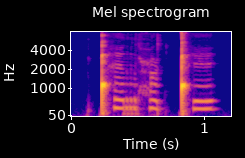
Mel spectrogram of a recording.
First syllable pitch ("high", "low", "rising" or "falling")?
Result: high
